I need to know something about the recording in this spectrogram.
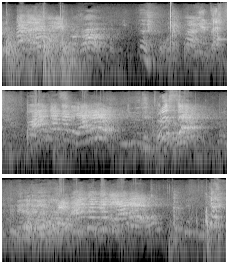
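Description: Women shouting and crying out during a pro wrestling bout, broken by several sharp thuds of impacts in the ring.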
